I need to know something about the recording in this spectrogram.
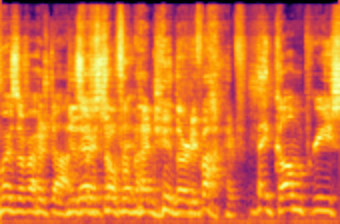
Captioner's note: laughs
